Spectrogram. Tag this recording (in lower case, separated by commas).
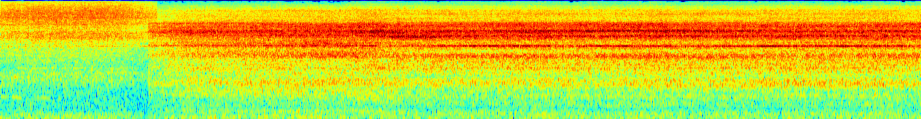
jet engine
